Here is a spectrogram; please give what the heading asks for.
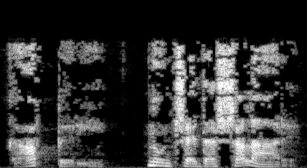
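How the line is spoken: Murmur. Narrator (Italian): Forestier mormorò

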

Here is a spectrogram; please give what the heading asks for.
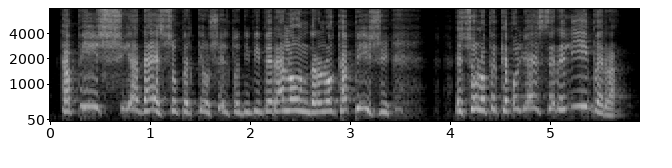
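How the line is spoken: Yelling. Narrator (Italian): urlò

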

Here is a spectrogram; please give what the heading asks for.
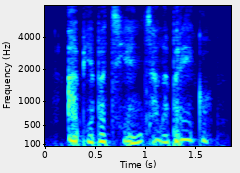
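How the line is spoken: Whispering. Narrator (Italian): bisbigliava Clelia Trotti

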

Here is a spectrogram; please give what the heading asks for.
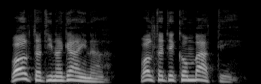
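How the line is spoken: Shouted. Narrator (Italian): Rikki-tikki, che gridò

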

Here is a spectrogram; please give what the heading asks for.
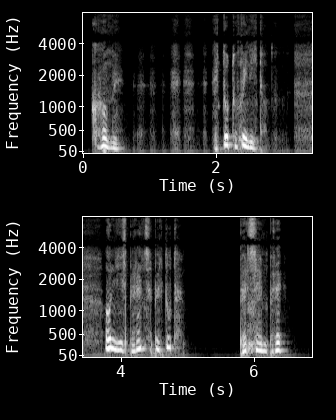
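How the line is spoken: Dazed stammering. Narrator (Italian): balbettò Agnese inebetita

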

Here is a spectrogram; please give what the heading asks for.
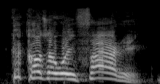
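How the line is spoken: Fat policeman shouting. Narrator (Italian): gridò il poliziotto grasso, che si chiamava qualcosa tipo Zuzugoitea

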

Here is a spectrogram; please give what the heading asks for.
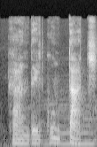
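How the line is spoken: Furious growl. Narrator (Italian): ringhiò Gaudenzio infuriato

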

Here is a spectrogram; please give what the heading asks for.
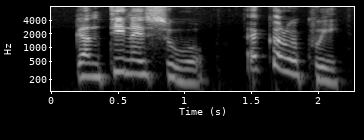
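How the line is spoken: Exclaimed. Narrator (Italian): esclamò zio Castigo

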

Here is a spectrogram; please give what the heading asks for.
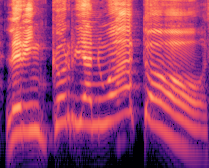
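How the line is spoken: Griffin's shriek. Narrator (Italian): strillò il grifone

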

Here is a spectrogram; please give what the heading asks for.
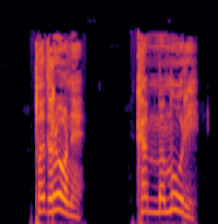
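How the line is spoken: Desperate sobbing exclamation. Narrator (Italian): esclamò, piangendo disperatamente

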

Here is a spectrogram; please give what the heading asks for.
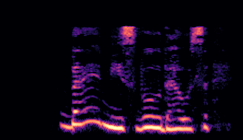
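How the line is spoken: Exclaiming. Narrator (Italian): esclamò Harriet

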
